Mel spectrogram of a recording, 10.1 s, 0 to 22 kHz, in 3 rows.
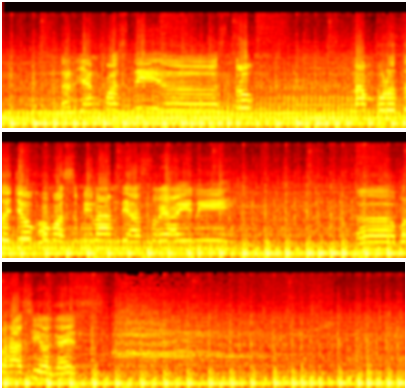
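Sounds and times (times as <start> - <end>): single-cylinder engine idling: 0.0 - 10.0.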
